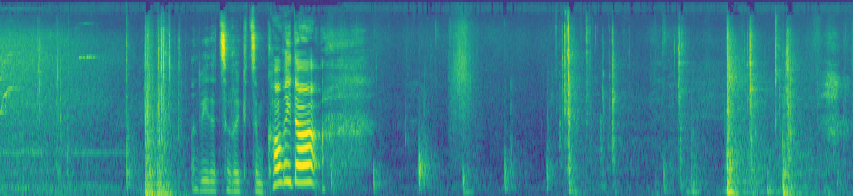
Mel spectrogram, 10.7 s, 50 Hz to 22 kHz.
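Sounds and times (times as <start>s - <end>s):
door closing click-thud: 0.0s - 2.4s
speech: 2.5s - 4.8s.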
